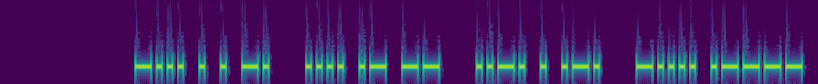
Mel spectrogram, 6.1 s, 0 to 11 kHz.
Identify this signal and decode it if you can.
Morse code, heard as a keyed tone, about 30 wpm, 700 Hz. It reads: BEEN HAM FER 61
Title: Practice QSO - Exchange 3 - More Info - 30wpm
